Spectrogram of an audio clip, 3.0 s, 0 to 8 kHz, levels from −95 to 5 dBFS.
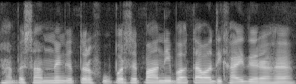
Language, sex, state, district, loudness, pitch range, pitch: Hindi, male, Jharkhand, Garhwa, -17 LUFS, 155-170 Hz, 165 Hz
